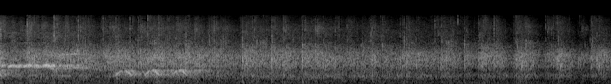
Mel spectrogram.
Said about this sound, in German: Bist du froh, bei der Gemeinde zu sein? Dann gib dem Herrn einmal einen kräftigen Applaus.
